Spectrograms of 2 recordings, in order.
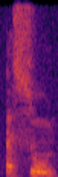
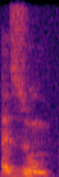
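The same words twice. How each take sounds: First: The middle consonant is a sharp s sound. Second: The middle consonant is a buzzing z sound. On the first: The speaker calls it right. "start saying" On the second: The speaker calls it wrong. "stop saying"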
